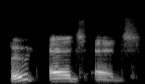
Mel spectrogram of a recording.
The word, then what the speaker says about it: Buttigieg: Boot edge is how you say it.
